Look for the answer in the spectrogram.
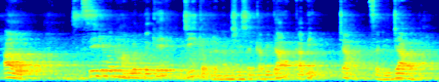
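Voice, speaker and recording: A man teaches an English pronunciation lesson at a very unhurried pace, putting questions and answering them himself. His voice sits a little high for a man. He is recorded from some distance in a very echoey room with a long reverb tail and faint background noise. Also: animated, a little mellow. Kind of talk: classroom lesson.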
